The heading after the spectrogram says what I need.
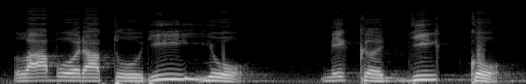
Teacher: As palavras são todas paroxítonas, ou seja, a sílaba tônica é sempre a penúltima.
